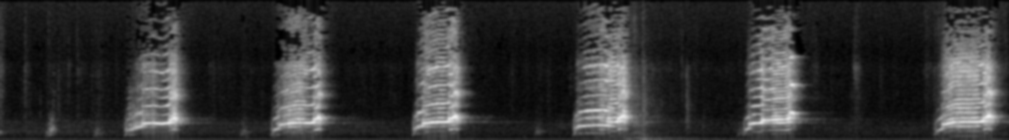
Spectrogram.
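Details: Female Himalayan monal giving six loud, harsh, harmonic-rich squawking calls spaced roughly every one and a half seconds, each slightly rising then falling, with faint short clicks between them and a low steady hum.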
